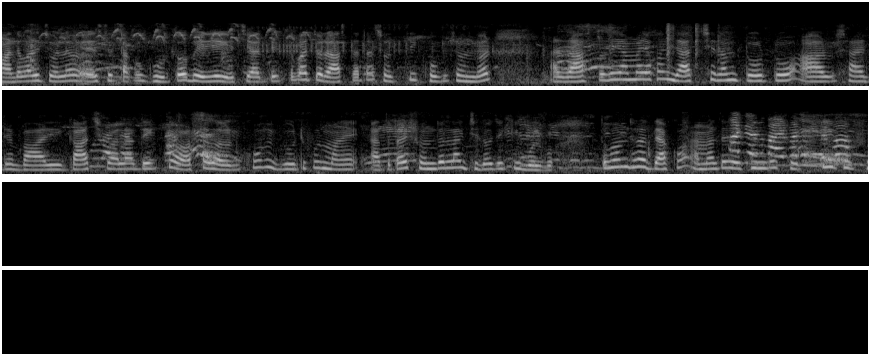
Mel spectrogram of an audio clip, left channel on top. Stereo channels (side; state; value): right; silent; digital silence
